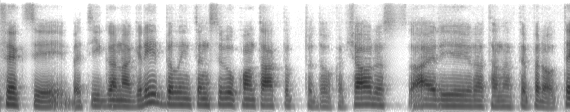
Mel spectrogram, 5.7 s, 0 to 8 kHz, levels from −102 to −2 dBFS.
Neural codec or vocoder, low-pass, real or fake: codec, 24 kHz, 0.5 kbps, DualCodec; 7.2 kHz; fake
